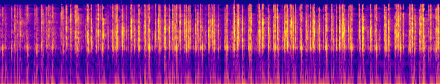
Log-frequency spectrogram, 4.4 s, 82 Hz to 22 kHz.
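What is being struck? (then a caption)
Plastic game controller. Fingertips tap and click the triggers and shell of a hollow black plastic PS3 controller held close to the microphone. Rapid, irregular, dry plastic clicks and taps tumble over one another, bright and hollow-sounding, each dying out almost instantly.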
